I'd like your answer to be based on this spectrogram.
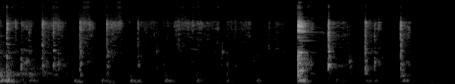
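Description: A spoon stirs cupcake batter made with oil in a bowl, with close, rhythmic scraping and clinking strokes at a steady pace and a sharper knock near the end.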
